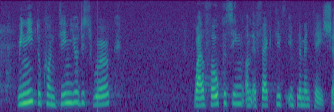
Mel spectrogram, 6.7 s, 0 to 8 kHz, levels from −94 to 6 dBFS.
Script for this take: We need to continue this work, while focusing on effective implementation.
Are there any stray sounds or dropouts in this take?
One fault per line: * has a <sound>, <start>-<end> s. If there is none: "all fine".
all fine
